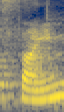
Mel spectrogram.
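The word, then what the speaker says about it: sine: Starting में 50% बच्चा सिन बोलता है, इसको साइन नहीं बोलता है, क्योंकि इंग्लिश में हम ये वर्ड यूज़ करते हैं सिन, तो वो उनको वो उससे यूज टू हैं तो उसको सिन ही प्रोनाउंस करते हैं। लेकिन यहाँ पे हम इसको साइन बोलेंगे, क्योंकि सिन का मतलब तो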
